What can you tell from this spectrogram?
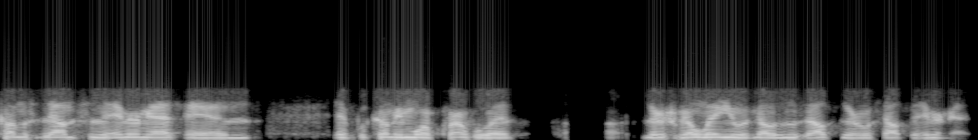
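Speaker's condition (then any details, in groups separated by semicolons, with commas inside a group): Cleft lip and palate; congenital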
